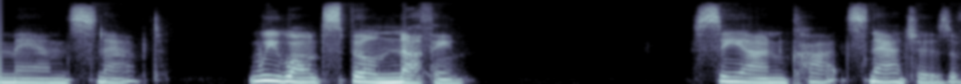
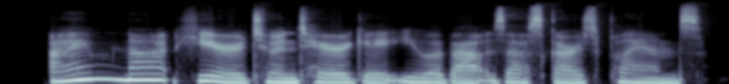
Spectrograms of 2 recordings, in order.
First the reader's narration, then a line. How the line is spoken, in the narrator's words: Sion said calmly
